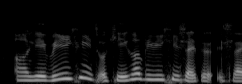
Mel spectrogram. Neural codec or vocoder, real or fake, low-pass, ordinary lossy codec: codec, 16 kHz, 8 kbps, FunCodec, trained on Chinese and English, 25 frames a second; fake; 7.2 kHz; none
